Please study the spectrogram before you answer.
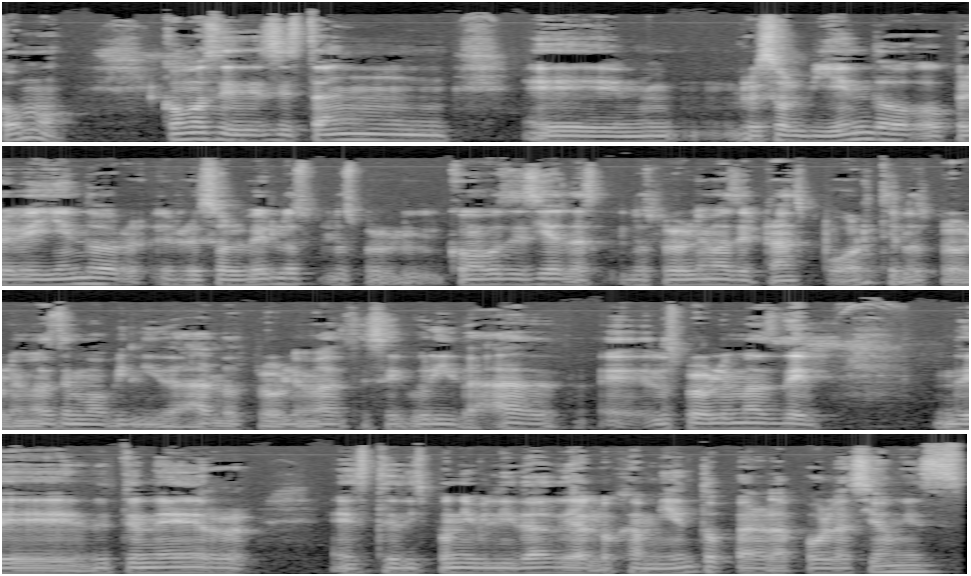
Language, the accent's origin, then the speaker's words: Spanish; Quito, Pichincha, Ecuador; obviamente yo soy de Quito y que ahí tengo mi familia y mis amigos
